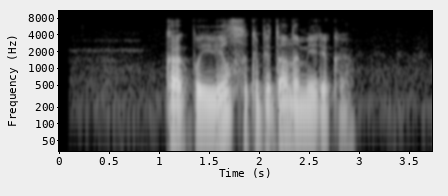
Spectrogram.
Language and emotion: Russian, neutral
